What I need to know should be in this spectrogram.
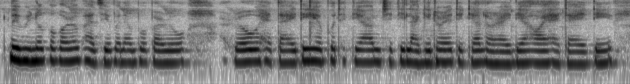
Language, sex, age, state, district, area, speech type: Assamese, female, 18-30, Assam, Sivasagar, urban, spontaneous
